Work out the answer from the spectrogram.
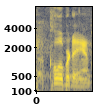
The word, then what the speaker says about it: Kloberdanz: We got Kloberdanz. Did I say that right? You pronounce it for me. Kloberdanz.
